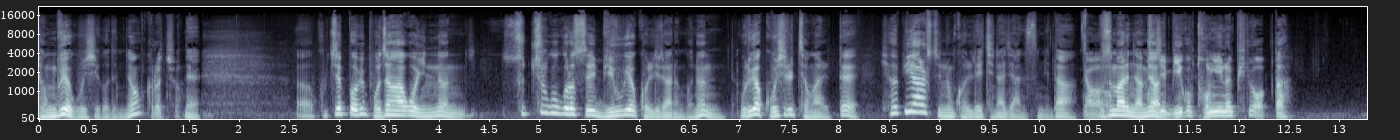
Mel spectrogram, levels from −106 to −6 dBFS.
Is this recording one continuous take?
yes; 0 cuts

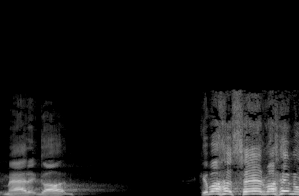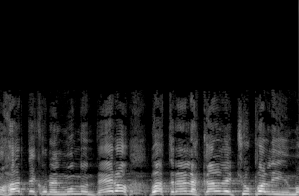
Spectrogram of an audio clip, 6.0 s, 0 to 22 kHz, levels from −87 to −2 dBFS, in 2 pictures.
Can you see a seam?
no; 0 cuts

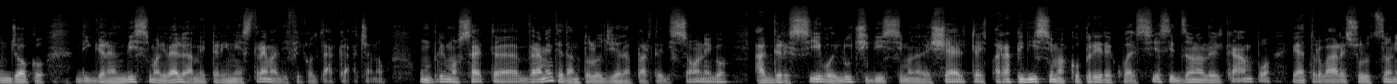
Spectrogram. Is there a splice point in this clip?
no; 0 cuts

